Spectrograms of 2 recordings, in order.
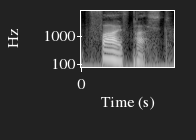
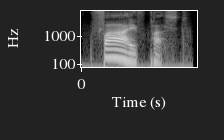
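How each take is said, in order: First: Five ends with a voiceless f sound. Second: Five ends with a voiced v sound.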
